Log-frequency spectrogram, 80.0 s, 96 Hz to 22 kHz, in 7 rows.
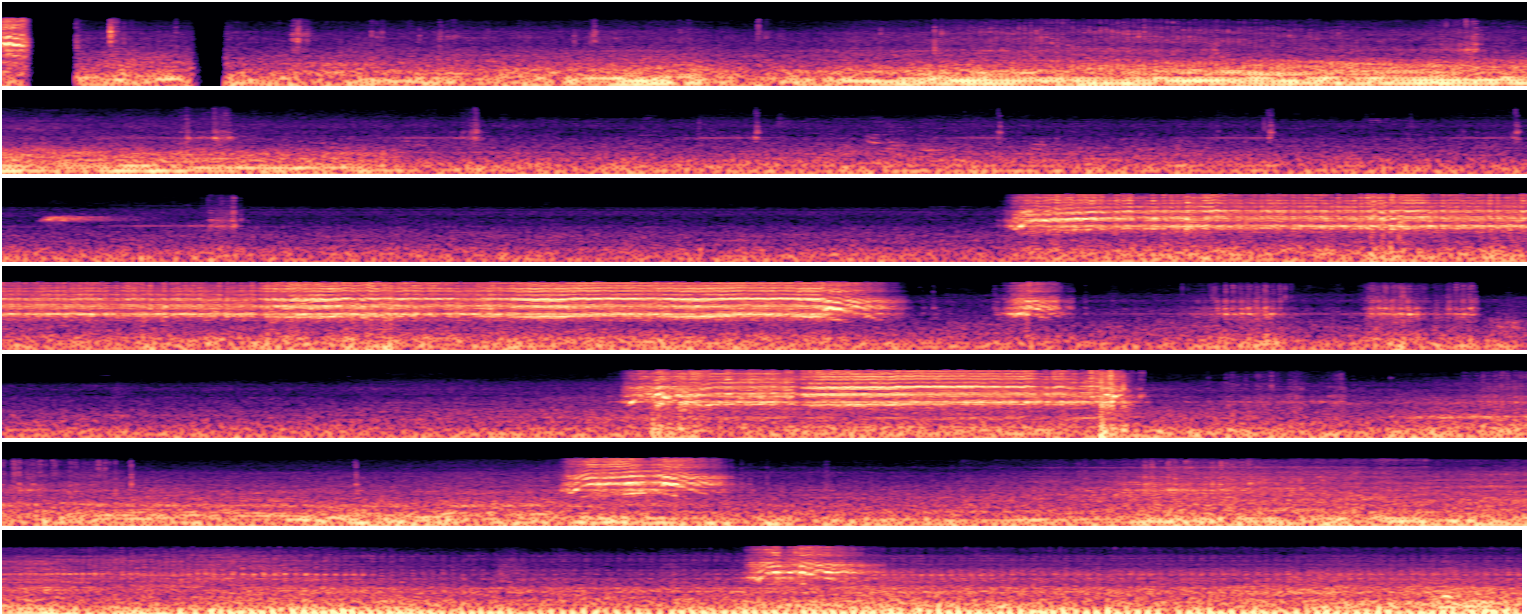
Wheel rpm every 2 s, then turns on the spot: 0, 0, 0, 0, 0, 10, 0, 0, 0, 0, 20, 0, 0, 0, 90, 230, 230, 230, 230, 130, 20, 10, 0, 0, 80, 220, 130, 10, 10, 0, 60, 0, 10, 0, 0, 0, 20, 10, 0, 0.
20-22 40-44 52-58 64-66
